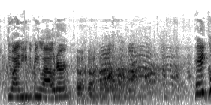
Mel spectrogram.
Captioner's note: applause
